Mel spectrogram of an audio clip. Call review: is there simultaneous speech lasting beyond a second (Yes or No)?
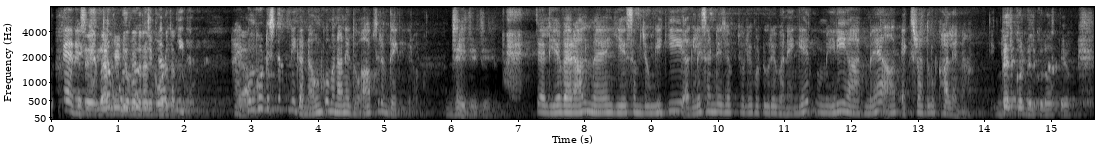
Yes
